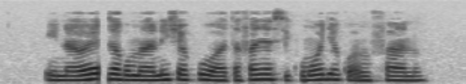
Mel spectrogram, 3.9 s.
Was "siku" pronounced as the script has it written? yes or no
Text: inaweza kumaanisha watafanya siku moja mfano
yes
